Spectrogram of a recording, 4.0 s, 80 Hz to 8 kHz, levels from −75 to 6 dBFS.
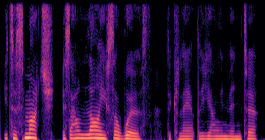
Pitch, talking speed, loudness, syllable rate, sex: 180 Hz, 180 wpm, -18 LUFS, 5.2 syllables/s, female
